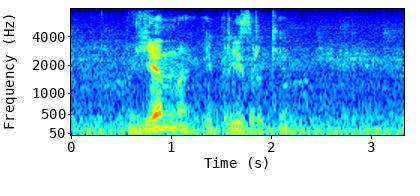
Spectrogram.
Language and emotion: Russian, neutral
